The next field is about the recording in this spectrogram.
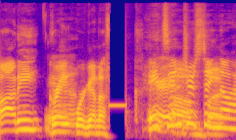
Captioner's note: beep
